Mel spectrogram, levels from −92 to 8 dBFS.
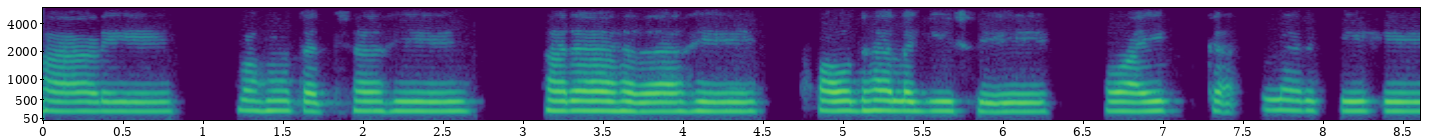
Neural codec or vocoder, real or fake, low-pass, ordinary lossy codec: none; real; 5.4 kHz; Opus, 16 kbps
